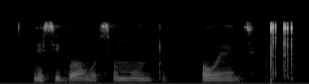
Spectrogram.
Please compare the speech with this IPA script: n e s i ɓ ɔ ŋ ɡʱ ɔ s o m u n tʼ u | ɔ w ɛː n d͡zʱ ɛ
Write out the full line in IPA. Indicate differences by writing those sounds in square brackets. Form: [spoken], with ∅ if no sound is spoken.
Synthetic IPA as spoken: n e s i ɓ ɔ ŋ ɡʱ ɔ s o m u n tʼ u | ɔ w ɛː n d͡zʱ [a]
